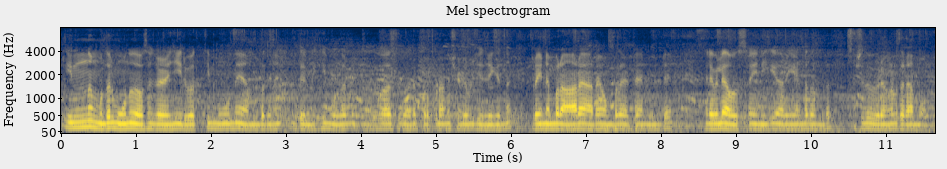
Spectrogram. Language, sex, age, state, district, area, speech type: Malayalam, male, 30-45, Kerala, Alappuzha, rural, read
